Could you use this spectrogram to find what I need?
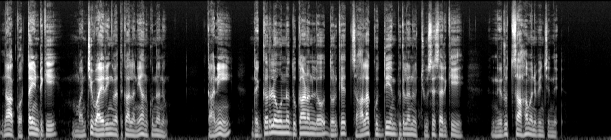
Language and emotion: Telugu, sad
